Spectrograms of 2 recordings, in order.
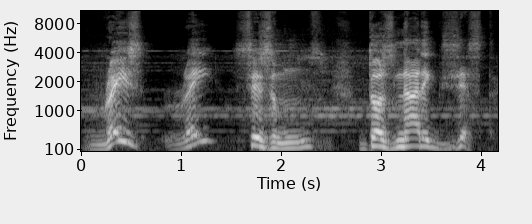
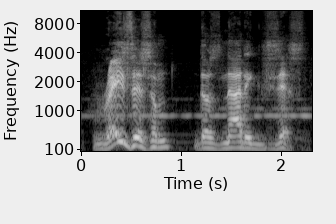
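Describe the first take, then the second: First: It is said slowly. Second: It is said at normal speed.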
